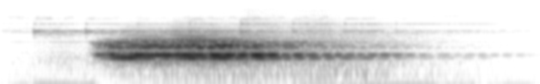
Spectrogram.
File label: Distant Train D; Warframe; Ambience; NineteenNinetyNine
